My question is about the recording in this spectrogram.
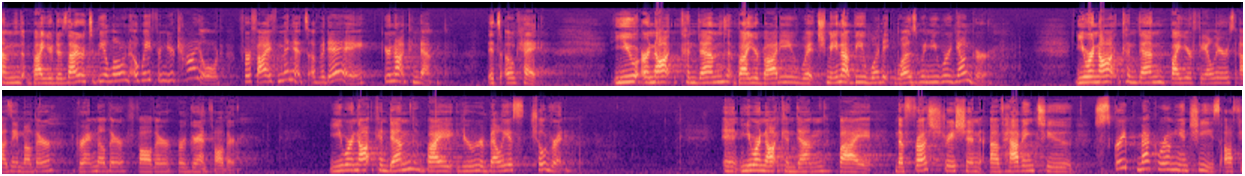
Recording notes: Mt. Zion Church Live!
